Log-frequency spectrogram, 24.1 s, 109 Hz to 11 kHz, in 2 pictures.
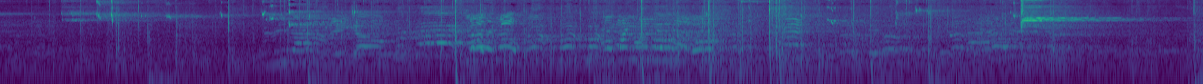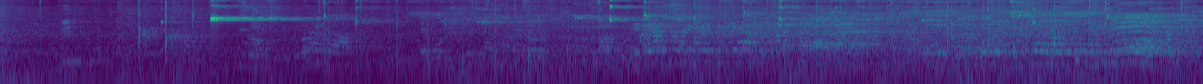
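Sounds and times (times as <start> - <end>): basketball bouncing on wood court: 1.1 - 10.1, 11.3 - 12.3
referee's whistle blasts: 10.1 - 11.6, 14.1 - 15.0.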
